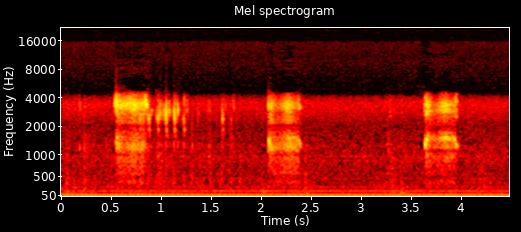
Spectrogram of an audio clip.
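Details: Tawny owl pair at a water-tower nest box, 5 February 2018, mating on the edge: three rough, scratchy calls about 1.5 seconds apart, the first trailing into faint ticking, with background hum.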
